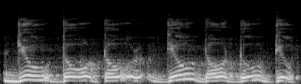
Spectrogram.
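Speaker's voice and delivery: due, doe, do read out in turn; saying the three words. Shown as a demonstration. Teacher reading the word list to students, sounding each out. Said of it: "इसकी pronunciation है ड्यू".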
